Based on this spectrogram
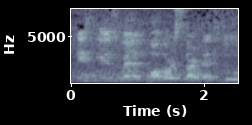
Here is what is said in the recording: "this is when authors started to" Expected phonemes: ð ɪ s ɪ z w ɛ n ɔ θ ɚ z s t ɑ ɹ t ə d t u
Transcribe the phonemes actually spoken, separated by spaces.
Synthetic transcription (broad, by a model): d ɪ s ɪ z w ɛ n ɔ t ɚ s t ɑ ɹ t ə d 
